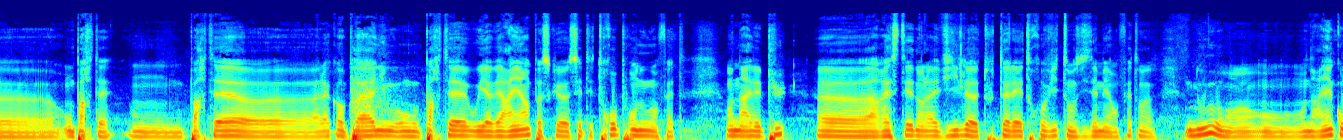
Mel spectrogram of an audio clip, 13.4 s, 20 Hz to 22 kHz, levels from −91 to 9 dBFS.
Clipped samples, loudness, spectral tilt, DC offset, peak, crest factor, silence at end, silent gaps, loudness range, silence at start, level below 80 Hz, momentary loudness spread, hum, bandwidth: under 0.1%; -15 LUFS; -8 dB/octave; under 0.1%; 0 dBFS; 14 dB; 0 s; none; 3 LU; 0 s; -22 dBFS; 9 LU; none; 12.5 kHz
